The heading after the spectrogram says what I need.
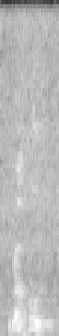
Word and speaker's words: Rahula: name for me, of Rahula. And of course, Rahula is the way in Sanskrit that they pronounce Rahula. So, in Sri Lanka, Rahula is a common name, but it's pronounced Rahul in Hindi.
